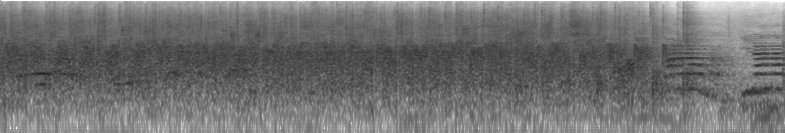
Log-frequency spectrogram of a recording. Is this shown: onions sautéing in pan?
no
